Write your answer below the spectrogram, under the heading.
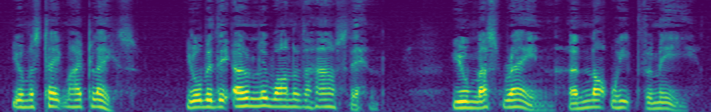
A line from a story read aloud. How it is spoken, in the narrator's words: I whispered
